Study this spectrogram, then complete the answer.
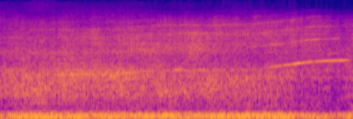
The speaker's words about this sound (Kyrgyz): Учактар чыпчык учкан аралыкта айылдын так үстүнөн өтөт.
